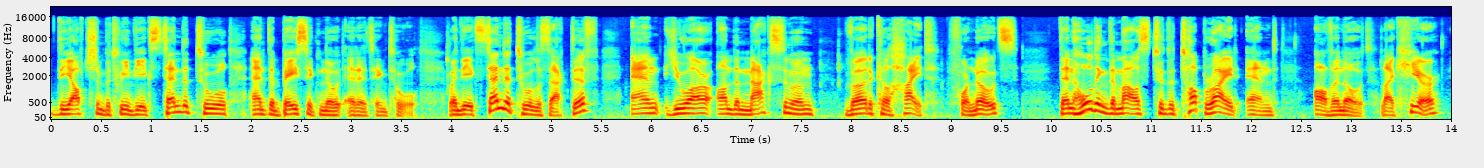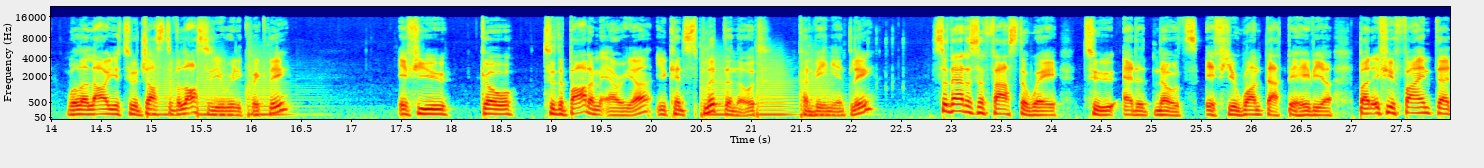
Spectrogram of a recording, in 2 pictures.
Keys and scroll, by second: 8.0 shift+e.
